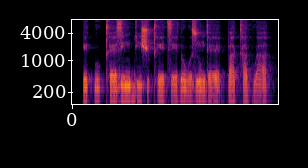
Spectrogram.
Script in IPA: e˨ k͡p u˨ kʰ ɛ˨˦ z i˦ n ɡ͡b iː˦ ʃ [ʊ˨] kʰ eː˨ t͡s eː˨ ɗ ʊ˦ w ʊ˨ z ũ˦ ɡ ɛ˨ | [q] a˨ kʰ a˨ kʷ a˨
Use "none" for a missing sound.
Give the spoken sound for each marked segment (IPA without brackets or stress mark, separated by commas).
ʊ˨, p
